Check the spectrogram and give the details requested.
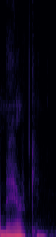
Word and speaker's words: Merkin: He's like, no, it's pronounced Merkin.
